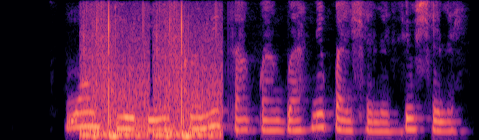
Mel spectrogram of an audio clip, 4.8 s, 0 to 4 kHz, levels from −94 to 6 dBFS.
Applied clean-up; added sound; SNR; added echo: none; Walk, footsteps; -4 dB; none.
